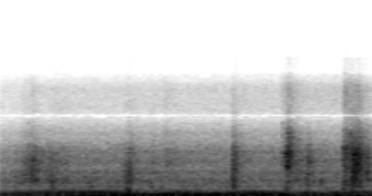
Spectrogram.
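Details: Inflation blower on an inflatable paint booth in a barn, after the booth lights were fitted: constant airy rush with a steady mid-pitched hum and a few light knocks in the background, running evenly.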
